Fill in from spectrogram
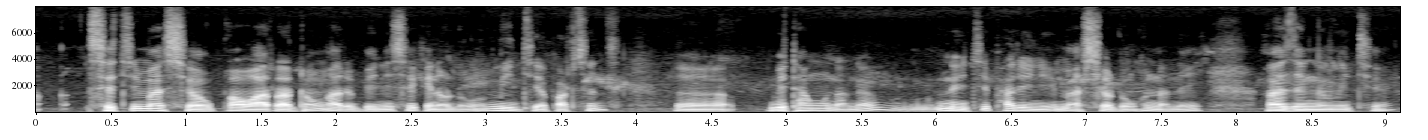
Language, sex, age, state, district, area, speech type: Bodo, male, 18-30, Assam, Baksa, rural, spontaneous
